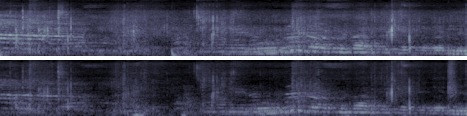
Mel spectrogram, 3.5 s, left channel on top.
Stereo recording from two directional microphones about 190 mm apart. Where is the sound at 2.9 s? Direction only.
5° left (ahead or behind).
